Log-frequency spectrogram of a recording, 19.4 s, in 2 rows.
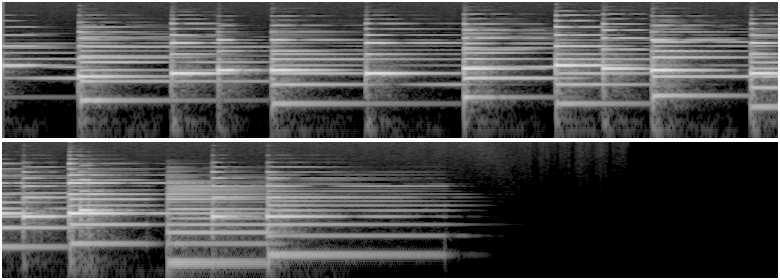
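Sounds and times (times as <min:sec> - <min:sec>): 
gavotte on piano: 0:00.0 - 0:15.4.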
